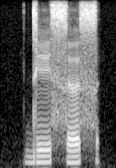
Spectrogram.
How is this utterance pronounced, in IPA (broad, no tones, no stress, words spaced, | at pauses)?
de sɐs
